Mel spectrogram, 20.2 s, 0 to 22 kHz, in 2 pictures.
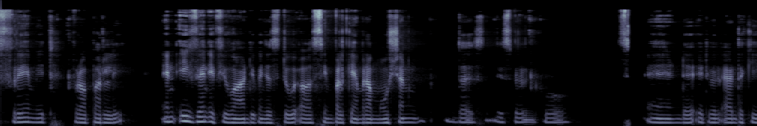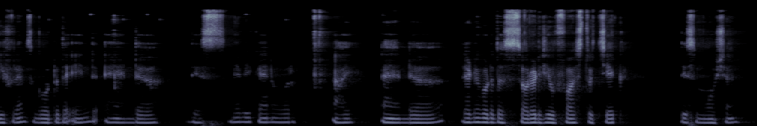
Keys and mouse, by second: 0.9-1.9 shift+drag, 3.2-3.9 drag, 6.5 click, 10.0-10.5 drag, 10.6-11.0 drag, 12.9 click, 13.8 click, 14.2 i, 15.0 a, 15.0 click, 16.8 click, 18.2 click.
